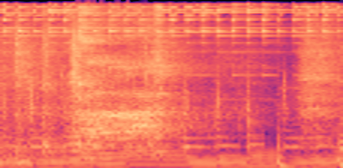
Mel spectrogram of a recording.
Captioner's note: yelling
